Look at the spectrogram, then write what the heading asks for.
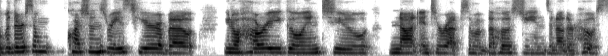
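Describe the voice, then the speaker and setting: A woman's voice: mid-range voice, pushed and bright. A woman researcher answering questions on a webinar video call, hesitant with many fillers and restarts.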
